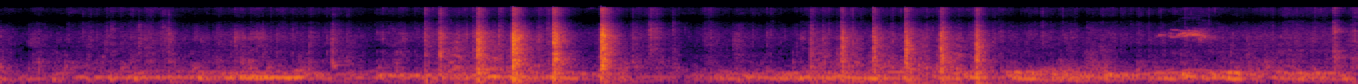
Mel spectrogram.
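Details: Low pigeon coos rumble beneath a run of loud sharp clicks or wing claps, first a cluster near the middle, then a second shorter burst, with a faint high chirp near the end.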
